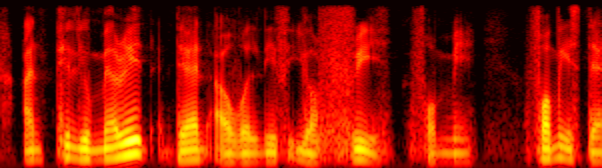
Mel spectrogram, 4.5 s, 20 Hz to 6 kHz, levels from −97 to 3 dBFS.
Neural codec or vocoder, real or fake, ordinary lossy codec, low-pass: none; real; none; 5.4 kHz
